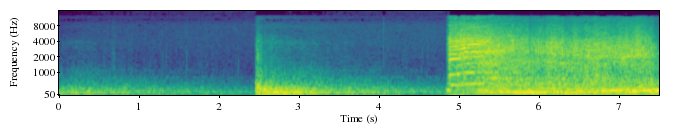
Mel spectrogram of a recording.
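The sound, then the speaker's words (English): A low rumble gives way to a heavy, booming stomp, followed by a loud, shrill monster roar, a screeching, wavering cry: the original Godzilla roar from the 1954 film, made by dragging a resin-coated glove across the strings of a double bass. “Here's the original iconic Godzilla roar from 1954.”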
